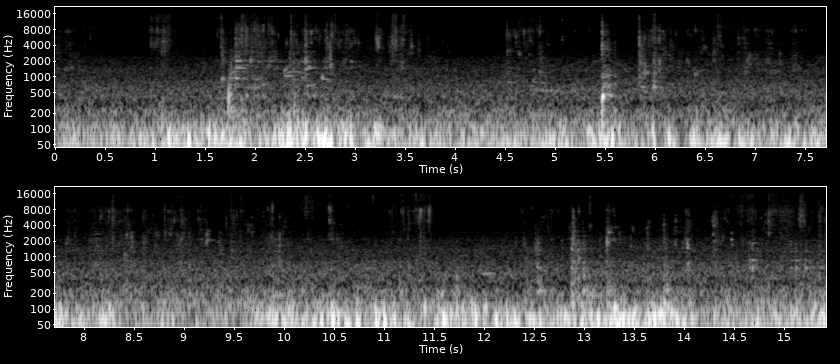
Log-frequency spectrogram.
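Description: Water dripping and splashing lightly, with scattered small clicks and knocks over a low rumble.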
